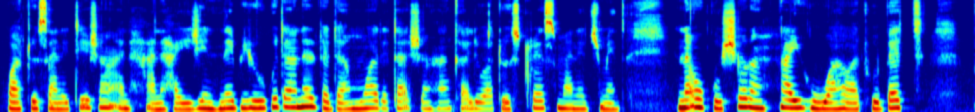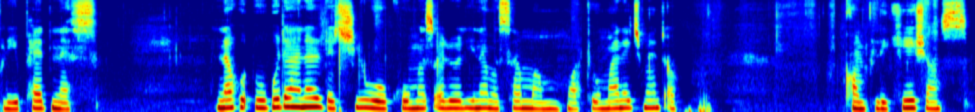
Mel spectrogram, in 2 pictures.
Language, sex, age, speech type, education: Hausa, female, 46-60, spontaneous, secondary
